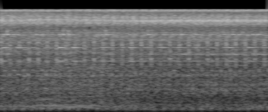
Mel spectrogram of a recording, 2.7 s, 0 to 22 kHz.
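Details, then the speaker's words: Motorstar Well 125 (Honda Dash-type engine) at idle: fast, even metallic clatter over a steady idle, loudest at the cylinder head; timing chain okay. "may latang tumutunog Ayan oh Okay naman yung timing chain e Napansin niyo y yung latang may kalembang an may langis naman siya"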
